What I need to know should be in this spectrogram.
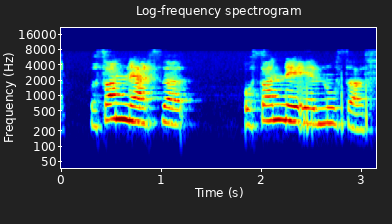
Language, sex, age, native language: Icelandic, female, 10, Icelandic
